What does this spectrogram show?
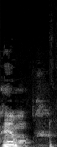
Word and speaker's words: Hamill: Yeah, Hamill.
